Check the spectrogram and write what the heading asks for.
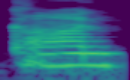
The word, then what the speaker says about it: Khan: I presume it's kind pronounced con actually pronounced it like con like Star Trek kind of.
